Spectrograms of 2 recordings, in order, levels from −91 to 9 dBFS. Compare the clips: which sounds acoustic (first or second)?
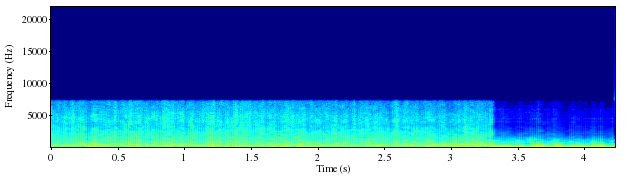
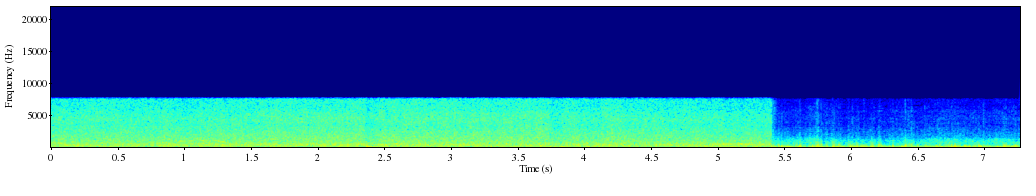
second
